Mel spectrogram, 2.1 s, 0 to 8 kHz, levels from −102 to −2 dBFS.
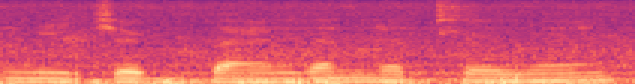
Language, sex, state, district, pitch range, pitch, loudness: Hindi, male, Uttar Pradesh, Lucknow, 110-125 Hz, 120 Hz, -14 LUFS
